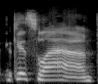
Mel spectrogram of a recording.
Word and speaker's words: Ghislaine: It's Ghislaine, but it sounds better to say Ghislaine.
